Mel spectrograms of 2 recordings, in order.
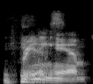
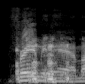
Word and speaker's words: Framingham: Framingham. Yes. – Just like it's spelled. – Framingham.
